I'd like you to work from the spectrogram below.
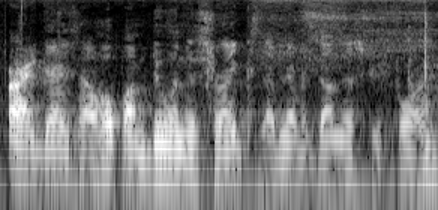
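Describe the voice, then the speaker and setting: A man's voice: fairly low pitch, quick pace, a little hiss or hum, poor audio. A man with a lisp and whistling s from new braces, giving a casual, plain-spoken and unsure how-to narration as he works. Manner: plain-spoken, unsure, hedging first-timer. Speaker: DIY truck mechanic vlogger.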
